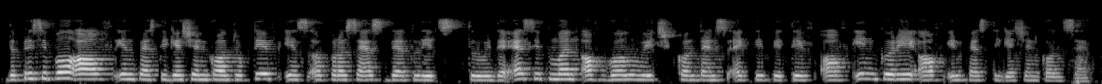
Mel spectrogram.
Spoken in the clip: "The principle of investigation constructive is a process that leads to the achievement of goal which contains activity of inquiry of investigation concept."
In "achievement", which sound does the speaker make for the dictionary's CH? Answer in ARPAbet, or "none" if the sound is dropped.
S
